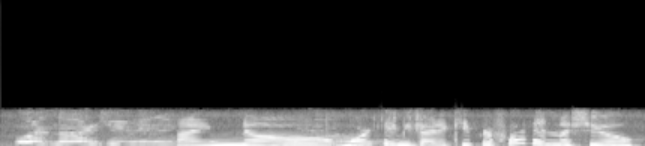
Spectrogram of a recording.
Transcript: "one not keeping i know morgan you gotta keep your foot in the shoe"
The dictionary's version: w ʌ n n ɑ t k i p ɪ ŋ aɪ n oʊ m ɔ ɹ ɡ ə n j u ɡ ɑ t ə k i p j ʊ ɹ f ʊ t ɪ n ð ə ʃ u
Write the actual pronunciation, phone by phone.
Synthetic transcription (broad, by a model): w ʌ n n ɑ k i ɪ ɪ n oʊ m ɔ ɹ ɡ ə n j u ɡ ɑ t ə k i p j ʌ ɹ f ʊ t ɪ n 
